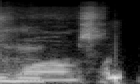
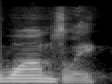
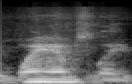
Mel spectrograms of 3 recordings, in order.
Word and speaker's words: Wamsley: Um most most people mispronounce it, say Whamsley, but you got it right.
